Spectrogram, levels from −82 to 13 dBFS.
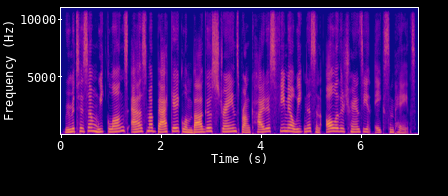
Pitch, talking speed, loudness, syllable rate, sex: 240 Hz, 145 wpm, -19 LUFS, 4.7 syllables/s, female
